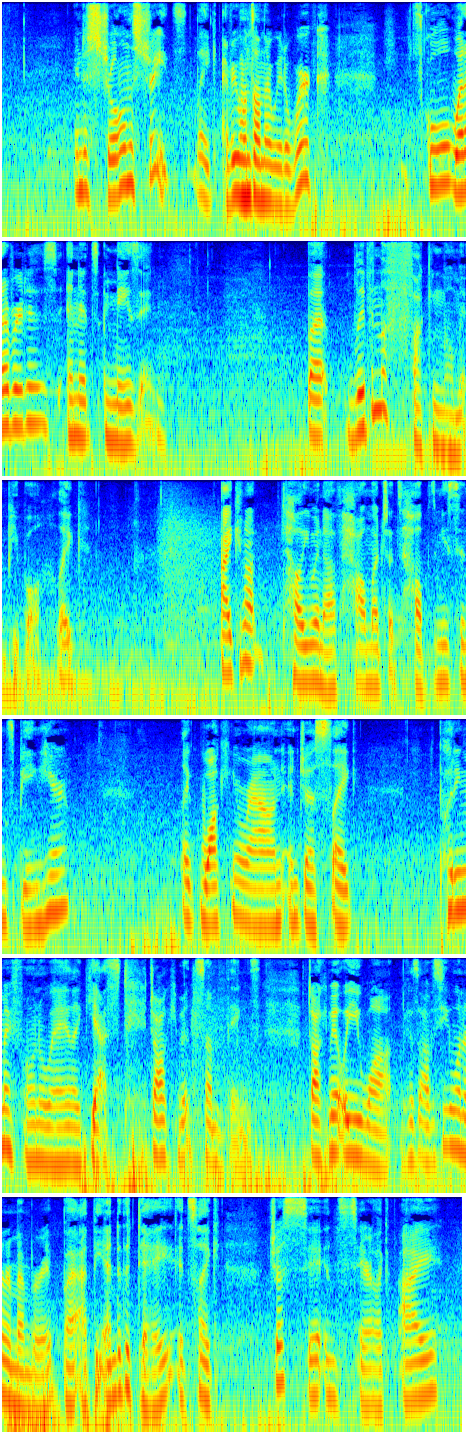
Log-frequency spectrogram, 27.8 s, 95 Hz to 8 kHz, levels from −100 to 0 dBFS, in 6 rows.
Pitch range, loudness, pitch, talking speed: 165-210 Hz, -25 LUFS, 180 Hz, 175 wpm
